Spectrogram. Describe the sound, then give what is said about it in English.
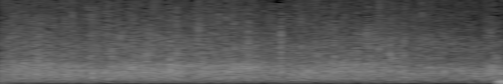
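Steady crowd applause for children as they go back to their seats fills the room, a dense wash of many hands clapping at an even level throughout, with a slight bump in volume at the very end. “Would you give these kids a round of applause as they go back to their seats?”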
